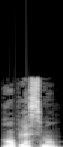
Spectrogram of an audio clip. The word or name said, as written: remplacement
